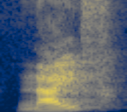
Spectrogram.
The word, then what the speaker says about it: knife: K is silent before N in most of the words. Knife, it is not pronounced as knife, it is knife. K is silent here.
